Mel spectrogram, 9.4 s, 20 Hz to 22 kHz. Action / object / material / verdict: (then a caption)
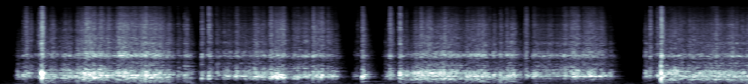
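scrape / aluminium foil stretched over a hollow plastic cup / aluminium foil / none. A knife tip repeatedly scratches and presses marks into aluminium foil stretched over a hollow plastic cup held in the hand. Dense, crackly, bright scraping runs in long bursts with a steady band near 1.4 kHz. The scraping breaks off into brief silences before resuming.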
